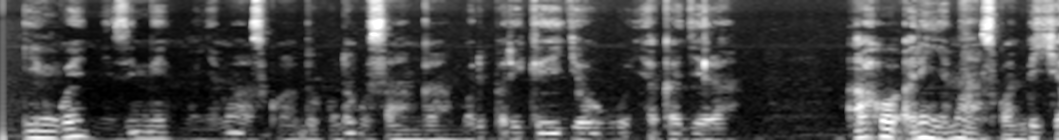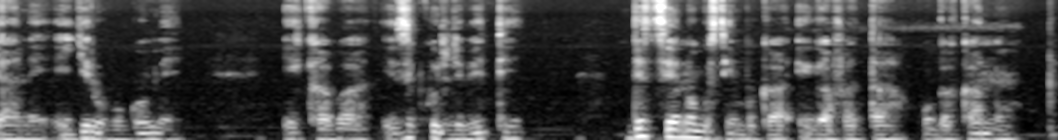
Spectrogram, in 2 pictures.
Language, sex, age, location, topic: Kinyarwanda, female, 18-24, Nyagatare, agriculture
